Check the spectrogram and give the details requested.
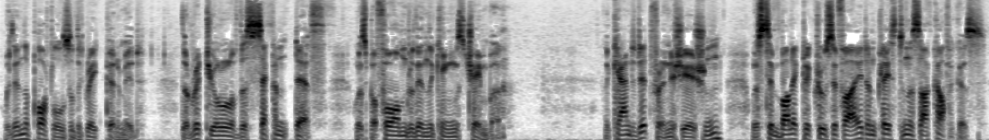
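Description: Really deep husky guy, grave theatrical documentary narrator, voice goes up and down a lot. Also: animated, moderate pace, a little mellow, dry recording.

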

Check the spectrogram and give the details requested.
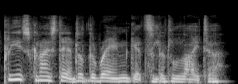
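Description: Storybook kitten, male narrator performing: small, timid, polite, pleading, pitched up. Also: quick pace, husky. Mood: pleading, sad. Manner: pleading, meek, stammering.

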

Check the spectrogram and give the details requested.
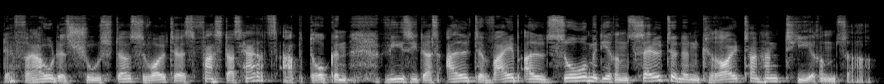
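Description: A man reading a children's fairy tale as an audiobook narrator, in a measured, expressive storytelling manner. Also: medium pitch.

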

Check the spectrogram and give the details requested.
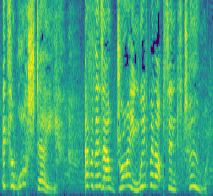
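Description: High-voiced, exasperated young English wife. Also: female voice, very animated, measured pace, pushed and bright, exaggerated voice. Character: exasperated, hard-working young wife in Restoration London. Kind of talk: full-cast radio period drama.

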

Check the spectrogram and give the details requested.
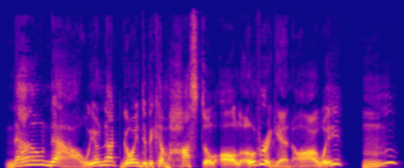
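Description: A man acts out a smug male division chief from a comic audiobook. His voice is pitched up and swoops in syrupy, soothing questions. He stays calm and condescending, as if handling a difficult patient. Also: exaggerated voice. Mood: unctuous soothing. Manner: soothing, oily, patronizing, drawn-out questioning hmms. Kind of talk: audiobook character voice in a comic story.

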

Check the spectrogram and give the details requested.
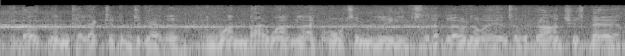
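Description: An actor playing a poet who recounts his journey through Hell in sombre, measured literary narration, atmospheric noise behind him. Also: fairly low pitch, close to an everyday voice. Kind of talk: dramatised audiobook, literary first-person narration.

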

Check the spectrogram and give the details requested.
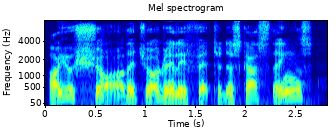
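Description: A man voicing a lean gentleman detective in a storybook, measured, precise and nonchalant, cool and commanding. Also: mid-range voice, big pitch swings, husky, no room sound, clean studio sound, voice pushed down. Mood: composed, assured.

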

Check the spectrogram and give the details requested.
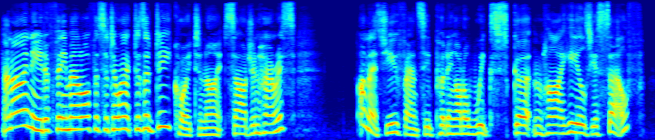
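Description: A man performs a brash male detective inspector for an audiobook. The voice is raised and forceful, blunt and used to being obeyed, with a very dry, close sound. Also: high voice, big pitch swings, normal speed, no room sound, pitched above the performer's own voice. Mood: brisk, persuasive. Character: brash, commanding male police detective inspector, cheeky charmer. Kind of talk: audiobook character dialogue.

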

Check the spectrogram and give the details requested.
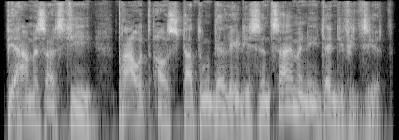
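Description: A man's voice: lowish voice, lively intonation, a little fast, a little hiss or hum, voice pushed up, lightly acted. A man reading an audiobook, voicing an indignant, bitter police inspector who barks his words. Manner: blustering and bitter. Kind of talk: audiobook character voice.

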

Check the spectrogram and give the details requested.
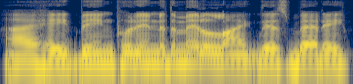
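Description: Audiobook role: gentle grandmother, read by a woman, peacemaking, mildly chiding, slightly low voice. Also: normal speed, clean tone, no room sound, studio quality, lightly acted. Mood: troubled. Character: gentle grandmother caught between daughter and granddaughters. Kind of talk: audiobook character voice.

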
